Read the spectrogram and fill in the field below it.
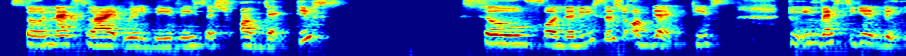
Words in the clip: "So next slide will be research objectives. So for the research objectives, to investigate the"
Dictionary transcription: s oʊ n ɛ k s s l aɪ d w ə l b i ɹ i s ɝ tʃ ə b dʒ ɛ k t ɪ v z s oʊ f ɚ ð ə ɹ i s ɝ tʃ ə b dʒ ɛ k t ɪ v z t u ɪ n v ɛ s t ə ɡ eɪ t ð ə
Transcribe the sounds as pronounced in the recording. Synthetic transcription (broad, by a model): s oʊ n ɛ k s s l aɪ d w ə l b i ɹ i s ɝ tʃ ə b dʒ ɛ k t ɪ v s oʊ f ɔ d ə ɹ i s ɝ tʃ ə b dʒ ɛ k t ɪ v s t u ɪ n v ɛ s t ə ɡ eɪ t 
